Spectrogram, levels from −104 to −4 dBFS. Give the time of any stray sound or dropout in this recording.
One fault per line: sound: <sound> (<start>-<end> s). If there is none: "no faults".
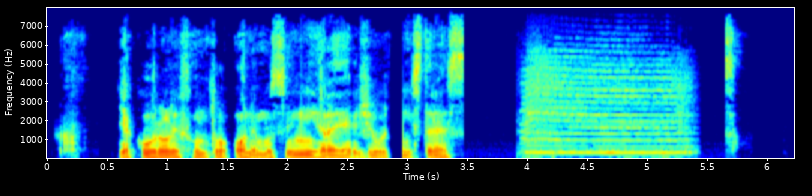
sound: dropout (2.9-3.0 s)
sound: squeak (3.9-5.5 s)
